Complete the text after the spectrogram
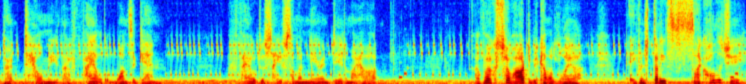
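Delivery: soft, sinking voice of a lawyer who feels she failed; quiet despairing lawyer. Acted. Athena doubting herself after the mock trial, quiet and despairing. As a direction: let it drain out of her, hushed.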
